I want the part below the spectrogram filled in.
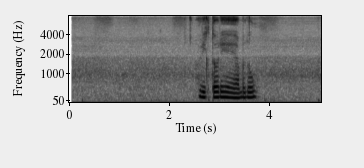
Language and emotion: Russian, neutral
